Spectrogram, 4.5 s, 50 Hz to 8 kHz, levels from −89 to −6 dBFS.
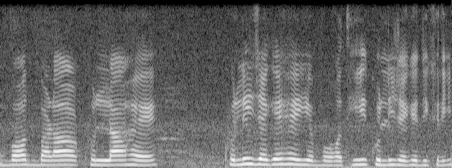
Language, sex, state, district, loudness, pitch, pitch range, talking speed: Hindi, female, Bihar, Kaimur, -15 LUFS, 220 Hz, 215-230 Hz, 185 wpm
